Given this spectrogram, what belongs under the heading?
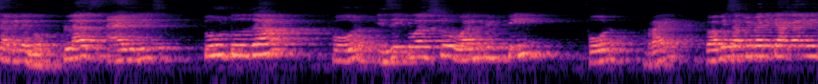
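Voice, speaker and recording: A man with a high voice teaches a maths lesson, coaxing students along by asking questions and then answering them himself. He stands back from the mic in a hard, echoey room, so a long reverb hangs after his words. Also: darkish tone, recorded from a distance. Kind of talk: board lesson explaining step by step.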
